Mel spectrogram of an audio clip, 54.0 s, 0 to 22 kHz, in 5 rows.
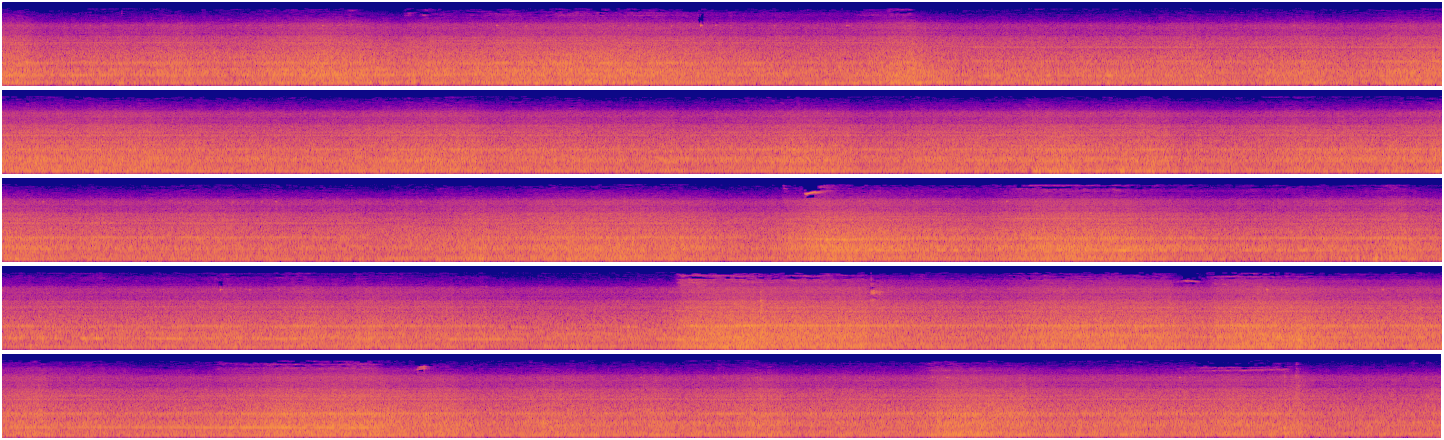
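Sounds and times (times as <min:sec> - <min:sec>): truck idling: 0:00.0 - 0:53.9
hydraulic boom whine: 0:16.0 - 0:47.6.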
